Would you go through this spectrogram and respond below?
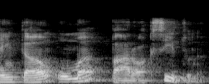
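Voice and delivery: ordinary talk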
